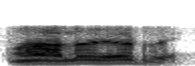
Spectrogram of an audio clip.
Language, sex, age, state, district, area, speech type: Kannada, male, 30-45, Karnataka, Belgaum, rural, conversation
